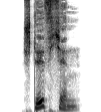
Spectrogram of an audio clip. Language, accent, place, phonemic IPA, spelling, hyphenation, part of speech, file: German, Germany, Berlin, /ˈʃtøːfçən/, Stövchen, Stöv‧chen, noun, De-Stövchen.ogg
- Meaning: teapot warmer (device to warm a teapot, usually by means of a tealight)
